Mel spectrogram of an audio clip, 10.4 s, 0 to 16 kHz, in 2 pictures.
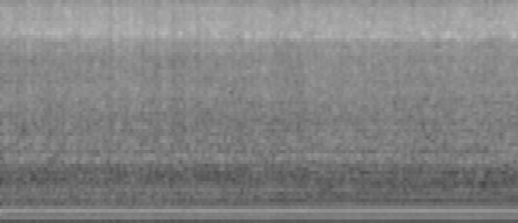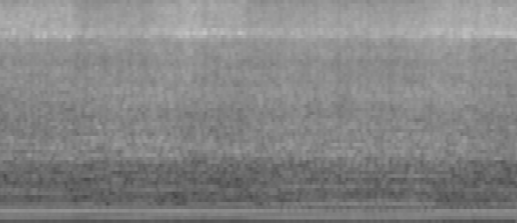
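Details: Barn-find Murray push mower, Briggs & Stratton engine, on the shop bench, air filter off, aiming for about 3400 RPM: steady high-speed constant drone, no hunting or stumbling; normal running, and the engine brake worked at shutoff.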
